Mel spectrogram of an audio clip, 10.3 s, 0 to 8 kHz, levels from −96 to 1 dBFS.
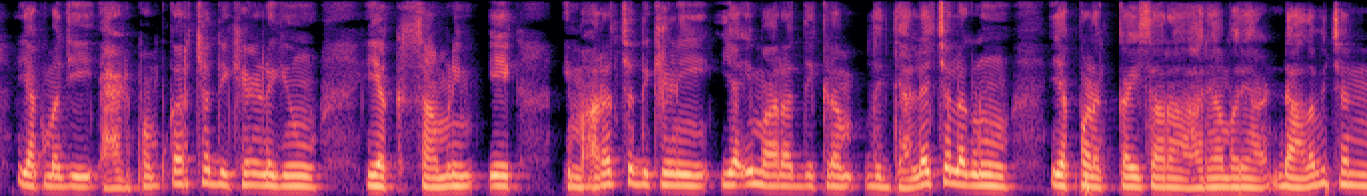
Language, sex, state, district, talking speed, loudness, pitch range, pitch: Hindi, male, Uttarakhand, Uttarkashi, 175 wpm, -16 LUFS, 150-175 Hz, 160 Hz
